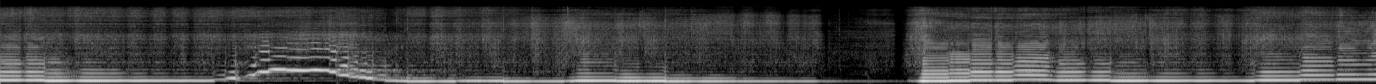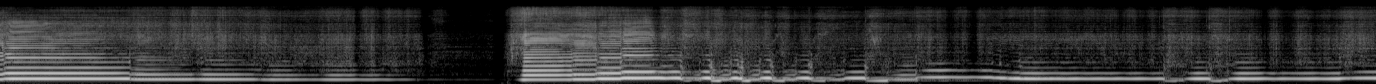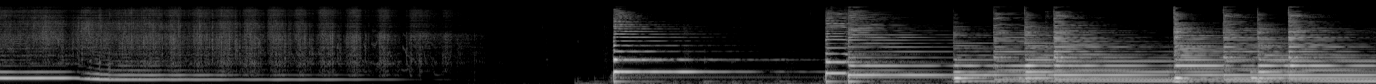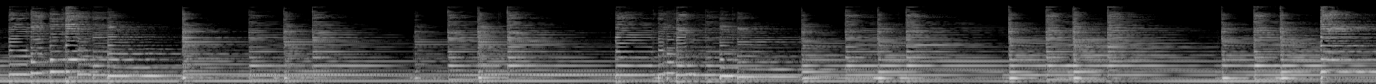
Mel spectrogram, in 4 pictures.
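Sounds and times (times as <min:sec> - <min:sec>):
saxophone slow melody: 0:00.0 - 0:18.1, 0:18.8 - 0:32.1, 0:47.4 - 0:55.0.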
